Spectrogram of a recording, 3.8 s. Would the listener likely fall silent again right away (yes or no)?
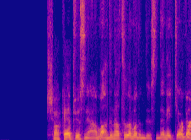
no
